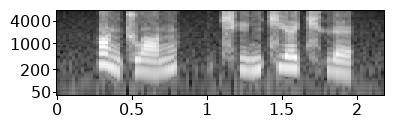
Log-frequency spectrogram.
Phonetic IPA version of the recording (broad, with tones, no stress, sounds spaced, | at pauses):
ɑ˥˨ ŋ ʈ͡ʂ w ɑ˨˦ ŋ | t͡ɕʰ i˨˦ ŋ t͡ɕ j ɛ˦ t͡ɕʰ ɥ ɛ˨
